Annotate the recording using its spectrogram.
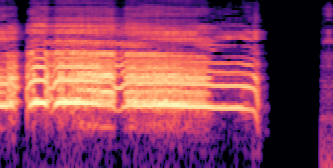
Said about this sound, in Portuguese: Acordem, acordem! Cantou o galo, voando por cima das galinhas que estavam meio adormecidas.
